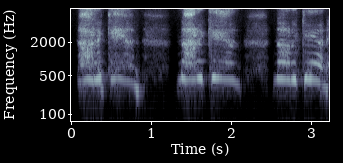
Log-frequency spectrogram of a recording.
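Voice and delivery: high, sobbing plea; crying. Acted. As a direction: sob the words out, pleading. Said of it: "she is saying".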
